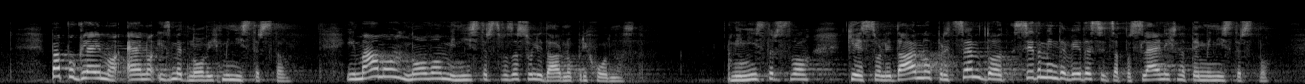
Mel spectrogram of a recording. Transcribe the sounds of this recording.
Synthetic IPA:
papɔɡlɛjmɔʔɛːnɔʔizmɛd̪nɔːʋixminist̪əɾst̪əw | imaːmɔnɔːʋɔminist̪əɾst̪ʋɔzasɔlid̪aːɾnɔpɾixoːd̪nɔst̪ | minist̪əɾst̪ʋɔkijɛsɔlid̪aːɾnɔpɾɛt̪sɛmd̪ɔseːd̪əmind̪ɛʋeːd̪ɛsɛt̪zapɔslɛːnixnat̪eːmːinist̪əɾst̪ʋu

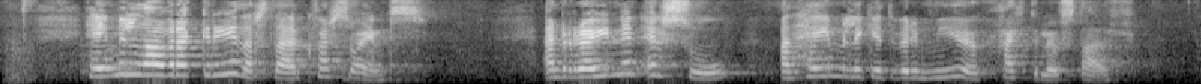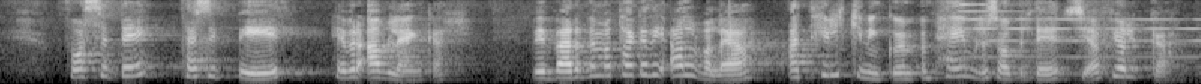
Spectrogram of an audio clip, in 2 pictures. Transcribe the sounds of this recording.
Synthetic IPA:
heːjmɪlɪðawvɛːɾakɾɪːðaɾ̥st̪aːðʏɾ̥kʰvɛ̥sːɔwejns | ɛnrœːɥnɪnɛɾ̥su | aðheːjmɪlɪcɛːt̪ʏvɛːɾɪmjœːɣhajht̪ʏlɛɣʏ̥st̪a̰ːðʏ̰ɾ̥ | fɔr̥sɛt̪ɪθɛsːɪpɪːðhɛvʏɾʔavleːɣiŋkaɾ̥ | vɪðvɛɾðʏmaðt̪ʰaːkaθiʔalvalɛɣaaðt̪ʰɪlcʰinːiŋkʏmʏmheːjmɪlʏsaːwpɪlt̪ɪsiːðafjœlka̰

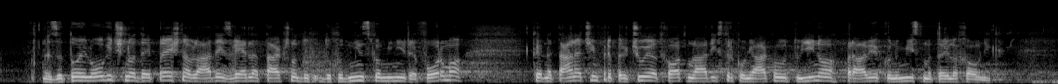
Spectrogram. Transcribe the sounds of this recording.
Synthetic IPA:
zat̪oːjɛloːɡit͡ʃnɔd̪ajɛpɾɛjʃnʲaʋlaːd̪aizʋɛːd̪lat̪aːkʃnɔd̪ɔxɔd̪ninskɔmiːniɾɛfoɾmɔ | kɛɾnat̪aːnat͡ʃinpɾɛpɾɛt͡ʃuːjɛɔt̪xɔːt̪mlaːd̪ixst̪ɾɔkɔwnjaːkɔwut̪ujiːnɔpɾaːʋiɛkɔnɔmist̪mat̪əjlaxɔwnik

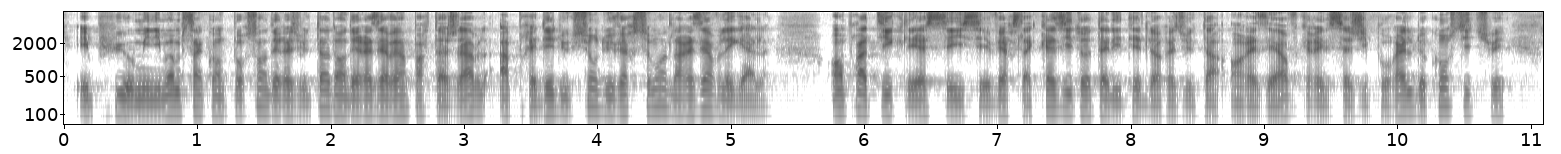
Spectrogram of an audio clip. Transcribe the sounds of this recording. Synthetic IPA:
ḛpɥiominimɔmsɛ̃kɑ̃t̪̚puʁsɑ̃d̪eʁezylt̪ad̪ɑ̃d̪eʁezɛʁvɛ̃paʁt̪aʒablapχɛd̪ed̪yksjɔ̃d̪yvɛʁsəmɑ̃d̪əlaʁezɛʁvleɡa̰l | ɑ̃pχat̪ikleɛsːeisevɛʁslakazit̪ɔt̪alit̪ed̪əlœʁːezylt̪a̰ʔɑ̰̃ʁezɛʁvkaʁilsaʒipuʁɛld̪əkɔ̃st̪it̪ɥe

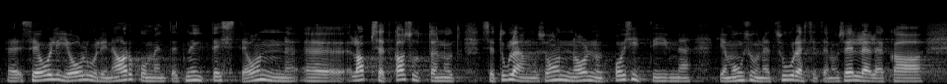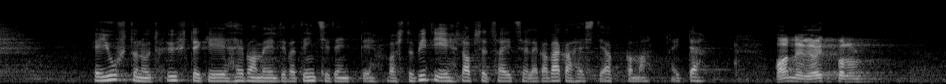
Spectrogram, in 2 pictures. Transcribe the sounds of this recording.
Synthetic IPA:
se̞ːo̞lʲio̞luline̞ɑrɡ̥ume̞nt̪ːˑe̞t̪ne̞jd̪̥̚t̪ːe̞st̪eo̞n | lɑpse̞t̪kɑsut̪ːˑɑnud̪̥se̞t̪ule̞muso̞nːo̞lnud̪̥̚po̞sʲit̪ːˑiːvne̞jɑmɑusune̞t̪suːɾe̞st̪it̪ænuse̞lːe̞le̞kɑ | e̞jːuht̪unud̪̥yht̪e̞ɡie̞b̥ɑme̞ːld̪̥ivɑt̪ːint̪sid̪̥e̞nʲt̪ːˑivɑst̪upid̪̥ʲilɑpse̞d̪̥sɑjd̪̥se̞lːe̞ɡ̥ɑvæɡ̥ɑɦæsʲt̪ihɑkːɑmɑ | ɑjt̪ːˑæh | ɑnːeljojt̪pɑlun

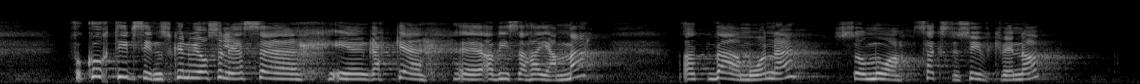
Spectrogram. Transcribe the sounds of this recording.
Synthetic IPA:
fɔʁkʰɔʁt̪ʰːiːd̪siːd̪n̩sɔkʉnːəʋɪɔsːɔleːsəɪnʁɛkːə | ɑʋiːsɑɦæːʁjæmːə | ʔɑt̪ʋæːʁmoːnəsɔmoːsɛkst̪ʰɪsyːʋkʰʋɪnːəʁ

